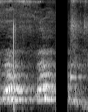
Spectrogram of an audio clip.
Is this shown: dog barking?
yes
